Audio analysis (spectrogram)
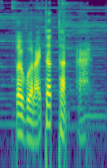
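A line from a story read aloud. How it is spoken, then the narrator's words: Sighing. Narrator (Vietnamese): Trì Uyển Thanh thở dài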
